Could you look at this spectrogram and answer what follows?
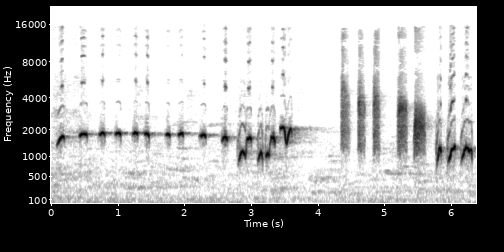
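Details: White-rumped shama giving a loud, clear song for luring other birds: a steady string of about a dozen identical whistled notes, quick looping phrases, a pause, then harsh rasping calls and whistles.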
